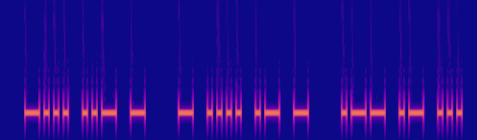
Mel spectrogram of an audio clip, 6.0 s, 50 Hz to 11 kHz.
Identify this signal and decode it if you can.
Morse code, heard as a keyed tone, about 20 wpm, 700 Hz. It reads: BUT THAT WAS
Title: Sentences from Top 1000 Words - Review Part 1 - 20wpm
